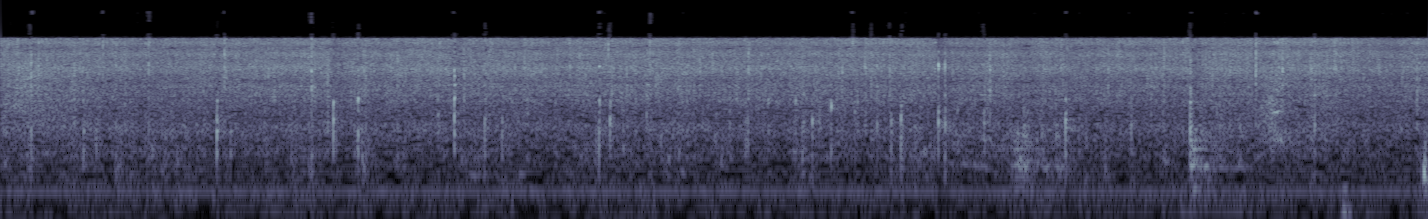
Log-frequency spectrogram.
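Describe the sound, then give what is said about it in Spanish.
Mushrooms, garlic, onion and red pepper fry in a pan with a steady, dense sizzle, broken by scattered small pops and clicks as the vegetables are stirred. “Y el locote rojo. Revolvemos bien y dejamos que se dore bien doradito.”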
